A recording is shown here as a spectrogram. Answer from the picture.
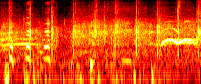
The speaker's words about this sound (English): You got it. Yeah. Woo! Don't stop now. It's horrible when the applause stops.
